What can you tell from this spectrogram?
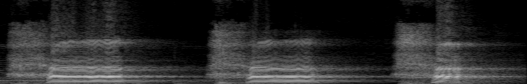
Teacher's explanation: ہا، ہا حروف حلقی میں سے آتے ہیں۔ ہا کو حروف حلق کے بیچ والے حصے سے نکالنا ہے۔ جو حلق کا جو درمیانی حصہ ہے اس سے ہم ہا کو نکالیں گے۔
